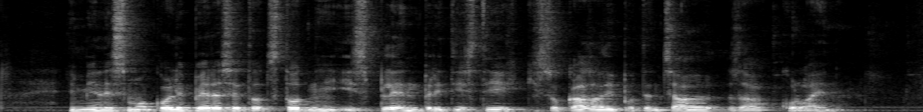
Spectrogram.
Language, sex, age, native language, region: Slovenian, male, 18-29, Slovenian, Drava region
